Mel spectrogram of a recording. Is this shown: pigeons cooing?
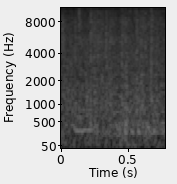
yes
